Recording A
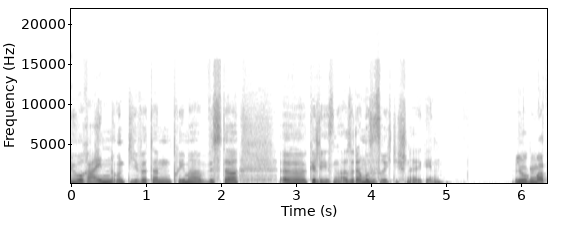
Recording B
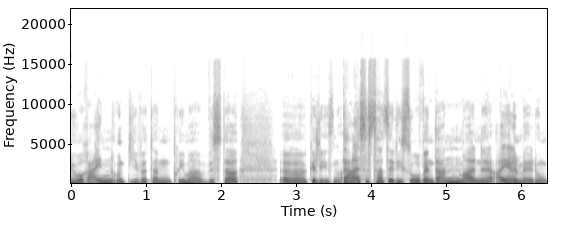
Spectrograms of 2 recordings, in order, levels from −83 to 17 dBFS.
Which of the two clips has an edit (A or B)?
B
